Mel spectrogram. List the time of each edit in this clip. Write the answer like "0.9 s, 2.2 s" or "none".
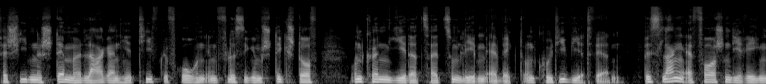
6.4 s

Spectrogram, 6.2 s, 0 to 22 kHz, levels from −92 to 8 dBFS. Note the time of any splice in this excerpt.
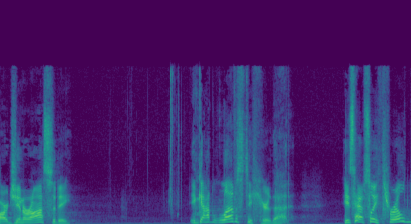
none

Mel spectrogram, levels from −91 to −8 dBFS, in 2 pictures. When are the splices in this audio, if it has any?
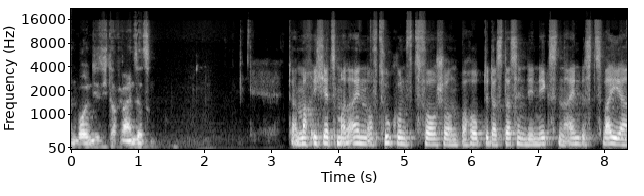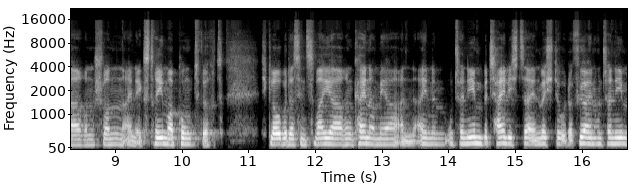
none

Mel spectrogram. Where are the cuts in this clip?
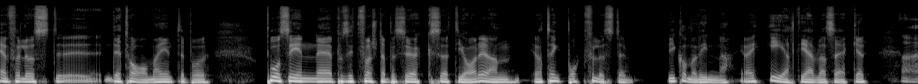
1.0 s

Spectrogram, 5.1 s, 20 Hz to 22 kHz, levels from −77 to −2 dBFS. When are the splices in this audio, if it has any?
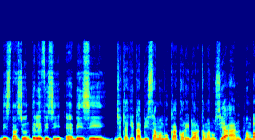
2.3 s

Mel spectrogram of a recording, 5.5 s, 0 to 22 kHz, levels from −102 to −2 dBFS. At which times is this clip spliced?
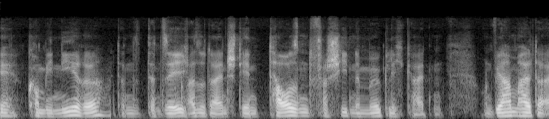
1.9 s

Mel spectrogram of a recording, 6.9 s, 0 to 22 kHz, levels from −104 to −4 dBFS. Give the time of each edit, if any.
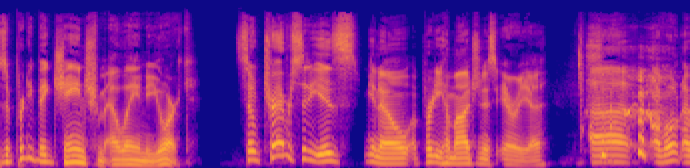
5.8 s

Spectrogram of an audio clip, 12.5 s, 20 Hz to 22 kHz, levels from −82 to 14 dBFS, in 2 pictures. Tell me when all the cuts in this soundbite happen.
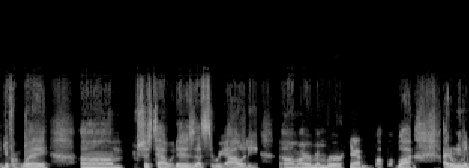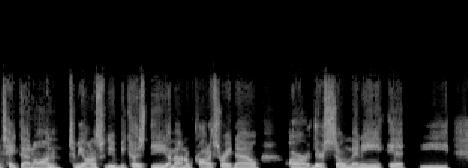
4.9 s

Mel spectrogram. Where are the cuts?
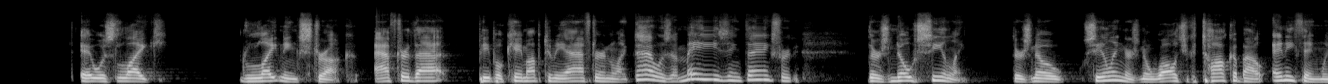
none

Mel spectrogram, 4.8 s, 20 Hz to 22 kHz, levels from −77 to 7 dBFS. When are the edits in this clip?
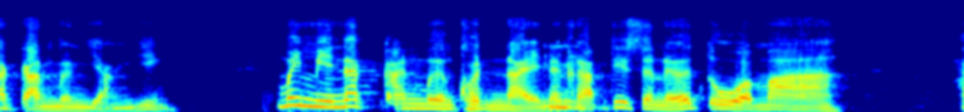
none

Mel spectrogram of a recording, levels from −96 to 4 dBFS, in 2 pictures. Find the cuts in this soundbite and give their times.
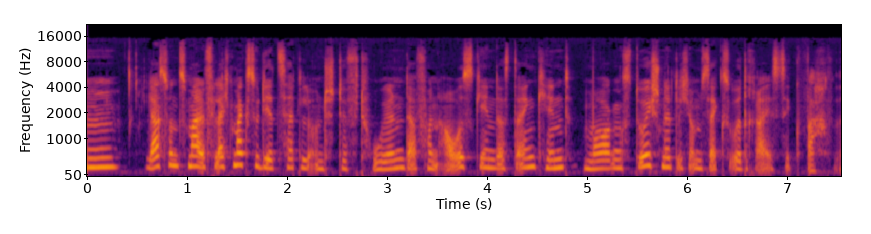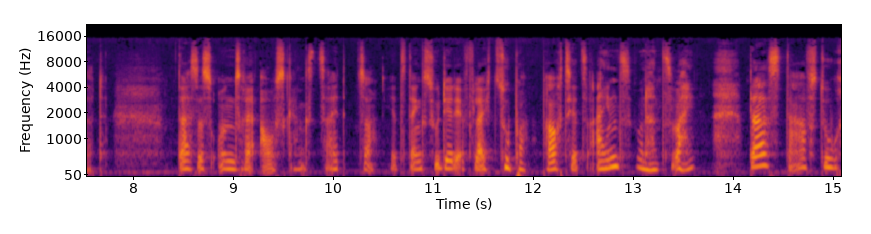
10.1 s, 12.0 s, 14.1 s

